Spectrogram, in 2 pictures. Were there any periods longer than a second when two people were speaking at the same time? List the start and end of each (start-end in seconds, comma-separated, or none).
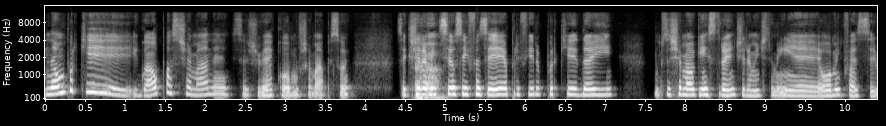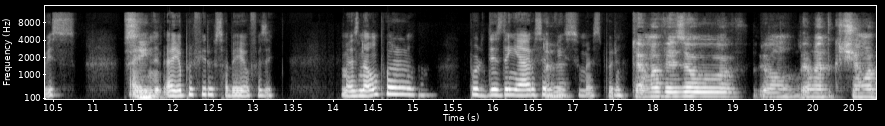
none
